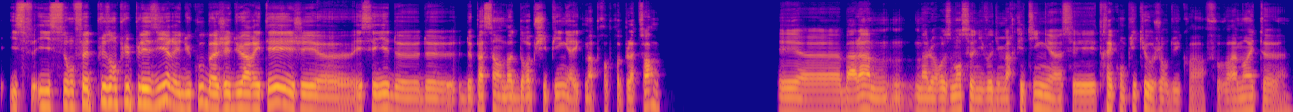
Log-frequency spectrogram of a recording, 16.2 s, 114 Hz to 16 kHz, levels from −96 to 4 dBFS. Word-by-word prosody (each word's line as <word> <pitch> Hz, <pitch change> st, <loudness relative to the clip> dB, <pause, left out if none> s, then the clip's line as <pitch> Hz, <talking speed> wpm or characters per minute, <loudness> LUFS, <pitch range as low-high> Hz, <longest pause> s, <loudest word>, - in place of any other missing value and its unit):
Ils -, -, -1 dB
se -, -, -1 dB
f -, -, -6 dB
ils 150 Hz, 0 st, +3 dB
se 145 Hz, +1 st, +1 dB
sont 145 Hz, -, 0 dB
fait 160 Hz, +4 st, +4 dB
de -, -, -9 dB
plus 180 Hz, -1 st, +4 dB
en 170 Hz, -, +3 dB
plus 175 Hz, 0 st, 0 dB
plaisir 170 Hz, +2 st, +6 dB
et 135 Hz, -, +2 dB
du 130 Hz, 0 st, 0 dB
coup, 180 Hz, +7 st, 0 dB
bah 135 Hz, -5 st, +5 dB
j'ai 130 Hz, +1 st, +3 dB
dû 135 Hz, +1 st, +2 dB
arrêter 140 Hz, +5 st, +5 dB
et -, -, +3 dB
j'ai, 125 Hz, -1 st, +3 dB
heu, 115 Hz, -1 st, -3 dB
essayé 125 Hz, +1 st, +1 dB
de 110 Hz, -3 st, -3 dB
de 105 Hz, -1 st, -3 dB
de 110 Hz, -, -5 dB
passer 115 Hz, +2 st, 0 dB
en 115 Hz, -, -1 dB
mode 110 Hz, -1 st, -1 dB
dropshipping 120 Hz, +2 st, -3 dB
avec -, -, -4 dB
ma -, -, -2 dB
propre -, -, -11 dB
plateforme 145 Hz, -2 st, -1 dB, 1.5 s
et 110 Hz, 0 st, -1 dB
heu, 100 Hz, -1 st, -3 dB
bah 100 Hz, +1 st, +2 dB
là, 125 Hz, +1 st, +4 dB
ma 105 Hz, -1 st, -4 dB, 0.3 s
malheureusement 110 Hz, +1 st, -2 dB
ce 120 Hz, 0 st, -3 dB
niveau 105 Hz, 0 st, -3 dB
du 100 Hz, -1 st, -7 dB
marketing, 120 Hz, +4 st, -3 dB
heu, 100 Hz, -1 st, -4 dB
c'est 95 Hz, 0 st, -2 dB
très 125 Hz, -, -1 dB
compliqué 125 Hz, +3 st, -6 dB
aujourd'hui 100 Hz, -4 st, -4 dB
quoi. -, -, -13 dB
Faut -, -, -13 dB
vraiment 105 Hz, +3 st, -4 dB
être, 115 Hz, -1 st, -6 dB
heu, 100 Hz, 0 st, -6 dB
115 Hz, 200 wpm, -24 LUFS, 105-130 Hz, 1.5 s, plaisir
